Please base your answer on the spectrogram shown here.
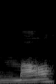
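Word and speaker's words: mahl: And let's see, I have what we call a maul stick. It's spelled M A H L.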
